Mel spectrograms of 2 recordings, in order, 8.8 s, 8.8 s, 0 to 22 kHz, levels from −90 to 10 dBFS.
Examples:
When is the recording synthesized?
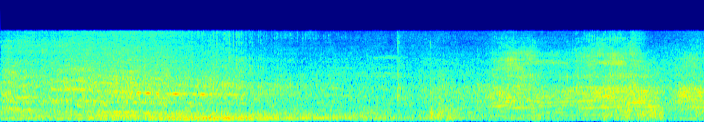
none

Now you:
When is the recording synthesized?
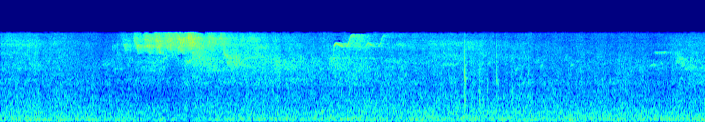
0.0-3.8; 4.8-8.8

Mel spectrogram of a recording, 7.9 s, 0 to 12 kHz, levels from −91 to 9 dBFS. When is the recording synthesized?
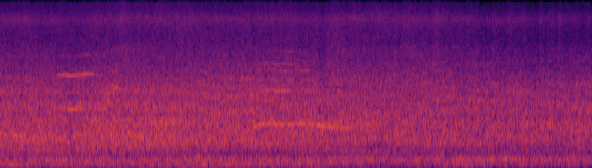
5.4-7.9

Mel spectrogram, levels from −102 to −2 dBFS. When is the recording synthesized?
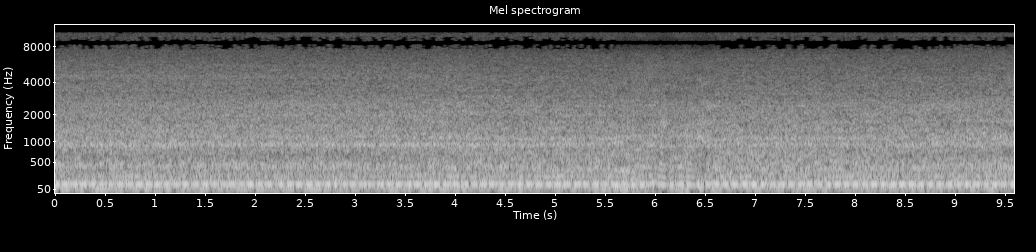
5.6-6.6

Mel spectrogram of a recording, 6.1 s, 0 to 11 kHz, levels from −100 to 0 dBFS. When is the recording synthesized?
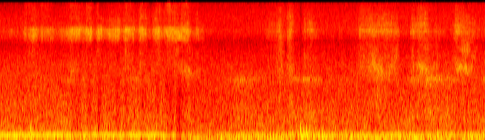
0.8-3.0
